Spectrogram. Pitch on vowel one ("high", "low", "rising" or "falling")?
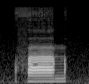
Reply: high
